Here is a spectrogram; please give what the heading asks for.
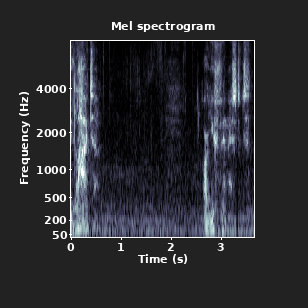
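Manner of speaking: quiet voice of God. Retold or imitated.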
